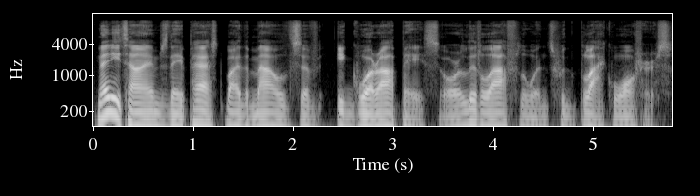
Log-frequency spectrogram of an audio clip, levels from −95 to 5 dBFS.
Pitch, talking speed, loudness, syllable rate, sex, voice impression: 90 Hz, 155 wpm, -20 LUFS, 4.3 syllables/s, male, very masculine, very adult-like, middle-aged, tensed, powerful, bright, slightly soft, slightly muffled, fluent, cool, very intellectual, slightly refreshing, sincere, calm, very mature, friendly, reassuring, elegant, slightly wild, sweet, slightly lively, slightly strict, slightly intense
